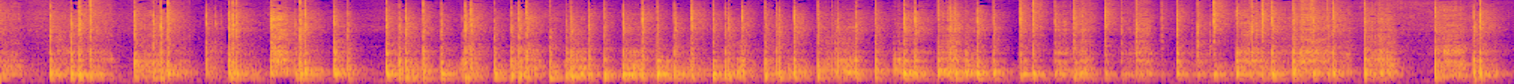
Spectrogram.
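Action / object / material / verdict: tap / hard plastic caddy bin with lid / plastic / none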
